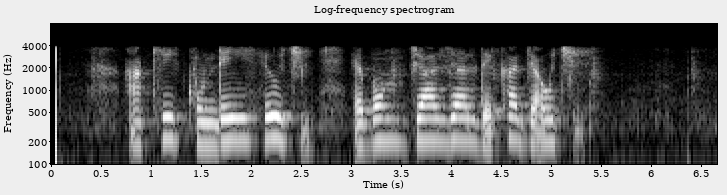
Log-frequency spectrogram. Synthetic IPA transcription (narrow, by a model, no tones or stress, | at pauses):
ãkʰikʰũɳɖejhewt͡ʃʰḭebɔŋd͡ʒald͡ʒald̪ɛ̰kʰad͡ʒa̰wt͡ʃʰḭ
